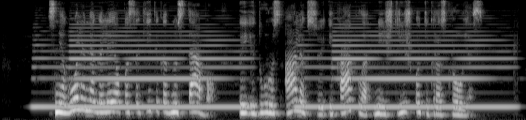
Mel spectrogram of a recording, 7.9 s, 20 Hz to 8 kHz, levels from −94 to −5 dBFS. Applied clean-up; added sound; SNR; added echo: none; Wind instrument, woodwind instrument; 6 dB; reverberation time 0.2 s.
